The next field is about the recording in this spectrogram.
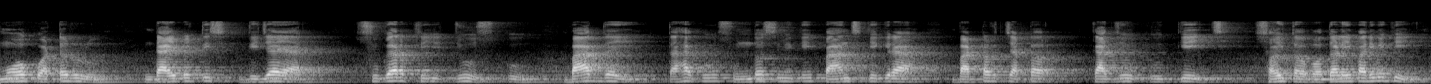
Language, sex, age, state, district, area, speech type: Odia, male, 60+, Odisha, Khordha, rural, read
